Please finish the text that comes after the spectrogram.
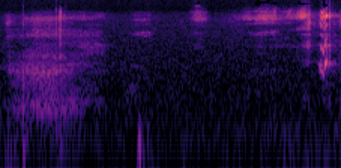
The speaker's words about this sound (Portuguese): Vou espirrar. Espirrei. Vou espirrar de novo.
